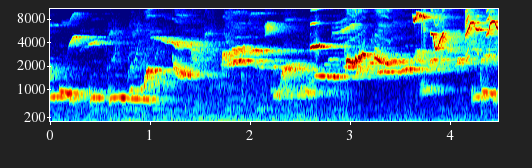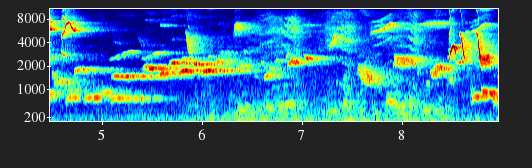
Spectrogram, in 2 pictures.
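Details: An orange-headed thrush sings a provoking lure song: a dense, unbroken torrent of varied whistles and chattering notes, rapidly changing pitch for nine seconds.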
